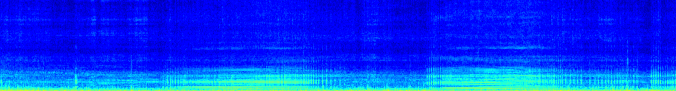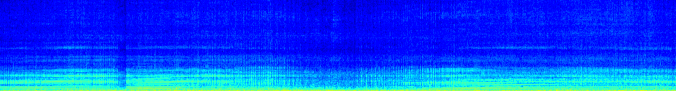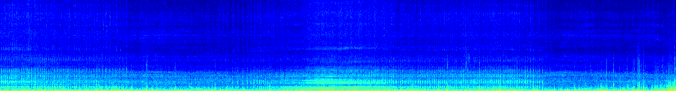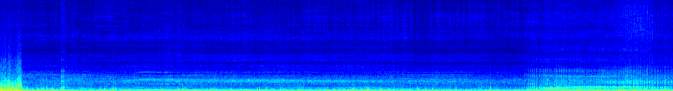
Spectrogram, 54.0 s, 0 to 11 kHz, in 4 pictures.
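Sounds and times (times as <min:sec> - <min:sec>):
two-stroke motorcycle accelerating: 0:00.0 - 0:54.0.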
